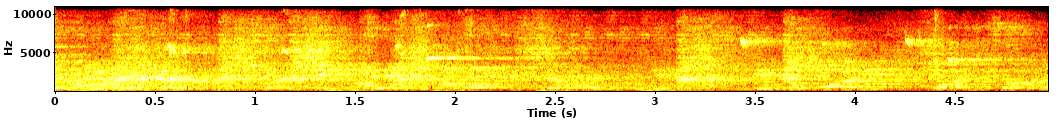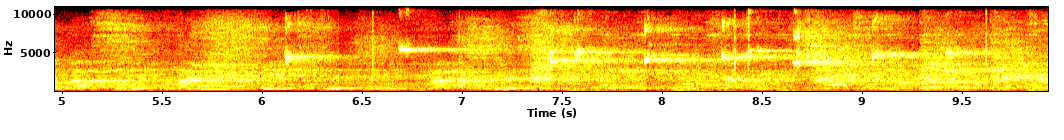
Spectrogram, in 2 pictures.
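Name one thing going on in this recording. A crowd cheers and murmurs in a large echoing hall.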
